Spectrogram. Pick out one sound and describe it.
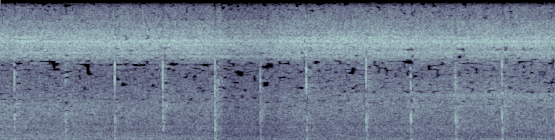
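A basketball bounces rhythmically on pavement.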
